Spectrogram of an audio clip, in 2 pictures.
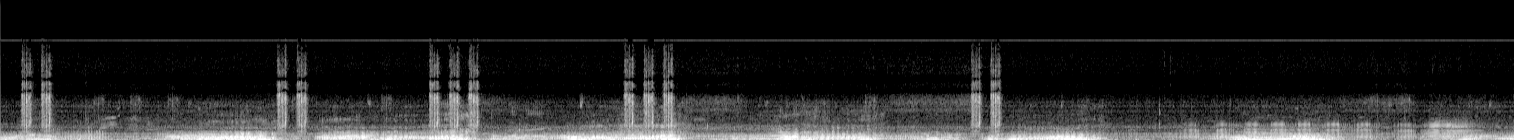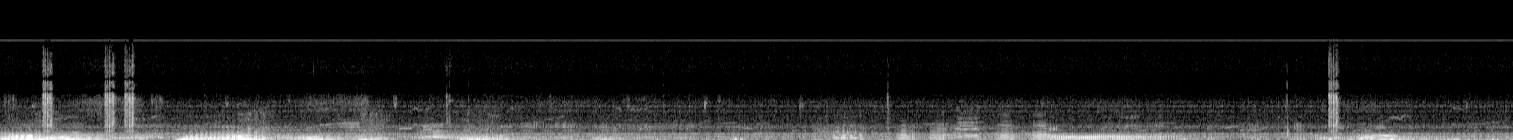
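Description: Male lion roaring: a bout of deep calls, each sliding down in pitch, coming about one every second or so and dying away after about twenty seconds. A few sharp clicks are scattered through it.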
